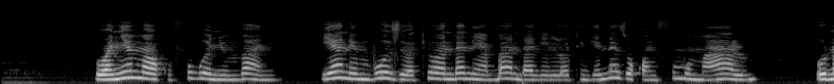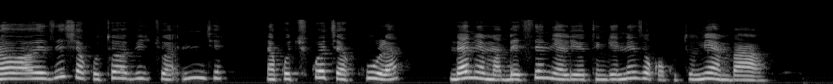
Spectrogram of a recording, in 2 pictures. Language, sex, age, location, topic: Swahili, female, 18-24, Dar es Salaam, agriculture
